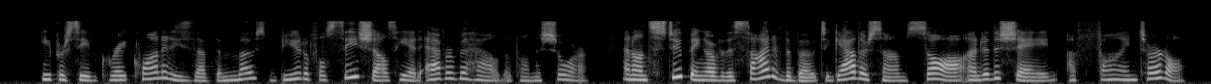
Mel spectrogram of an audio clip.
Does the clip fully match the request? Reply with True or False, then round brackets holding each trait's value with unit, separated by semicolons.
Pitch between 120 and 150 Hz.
False (210 Hz)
